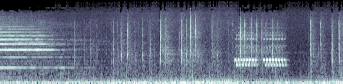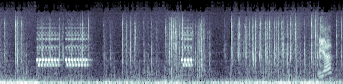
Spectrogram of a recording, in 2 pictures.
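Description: An office telephone rings in short bursts of a bright electronic bell, three separate rounds spread over a steady low hum, with people talking in the room.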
